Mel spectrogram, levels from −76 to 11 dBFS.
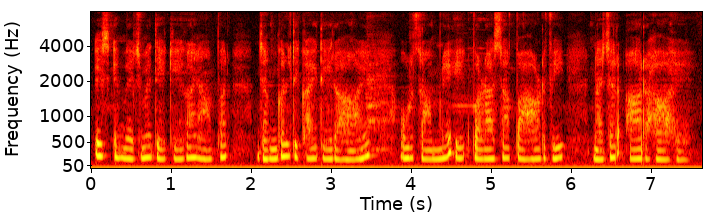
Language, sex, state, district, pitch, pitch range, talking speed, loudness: Hindi, female, Rajasthan, Jaipur, 195 Hz, 185-210 Hz, 175 wpm, -18 LUFS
